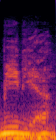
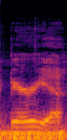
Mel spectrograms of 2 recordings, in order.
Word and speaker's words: birria: heck no all right beia beia however you want want to say it but you should say it beia cuz that's that's how you say it um it just feels wrong when you say Beria right it's like saying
